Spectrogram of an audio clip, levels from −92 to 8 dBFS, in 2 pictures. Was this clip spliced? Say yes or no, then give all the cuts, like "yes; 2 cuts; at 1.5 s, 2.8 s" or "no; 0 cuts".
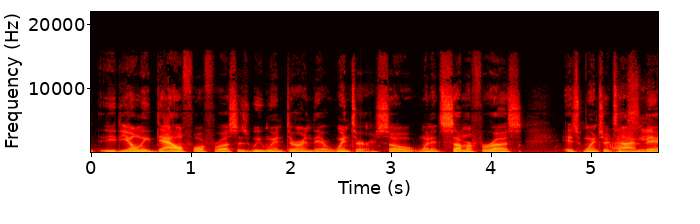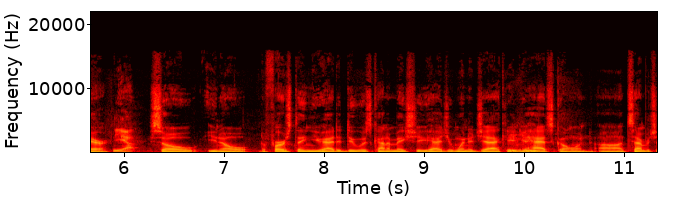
no; 0 cuts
